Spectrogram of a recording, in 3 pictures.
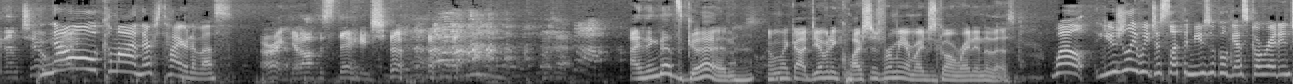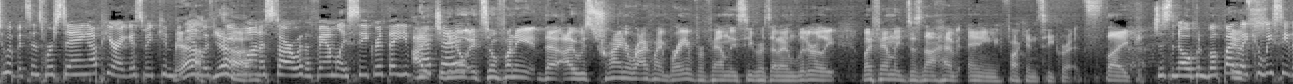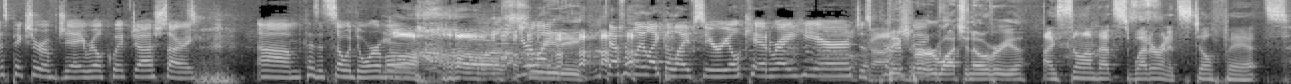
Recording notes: A live show. Musical accompaniment/performance. Recorded live at QED in Astoria, NY.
